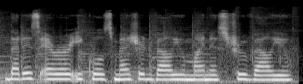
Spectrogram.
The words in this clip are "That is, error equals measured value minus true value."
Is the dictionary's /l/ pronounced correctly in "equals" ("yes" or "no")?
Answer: yes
